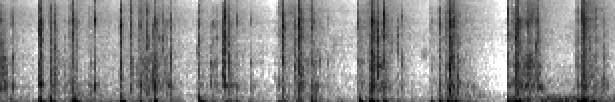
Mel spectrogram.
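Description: A plastic laptop keyboard is held above the microphone while fingernails tap and type on its keycaps. Quick, dry clicks come in irregular bursts, each with a bright tick over a soft low thump, and they die away almost instantly between clusters.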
